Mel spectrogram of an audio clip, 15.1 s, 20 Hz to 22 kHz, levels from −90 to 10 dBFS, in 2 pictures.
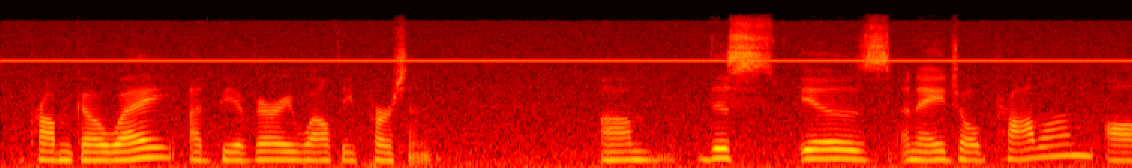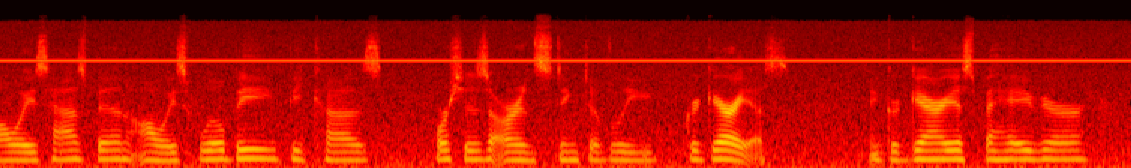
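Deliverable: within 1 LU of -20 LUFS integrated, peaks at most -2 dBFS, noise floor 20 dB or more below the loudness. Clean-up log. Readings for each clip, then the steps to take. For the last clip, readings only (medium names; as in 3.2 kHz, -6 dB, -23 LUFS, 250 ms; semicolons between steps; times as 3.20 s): steady tone 5.8 kHz; tone level -34 dBFS; noise floor -36 dBFS; noise floor target -48 dBFS; loudness -27.5 LUFS; peak level -10.5 dBFS; loudness target -20.0 LUFS
-> band-stop 5.8 kHz, Q 30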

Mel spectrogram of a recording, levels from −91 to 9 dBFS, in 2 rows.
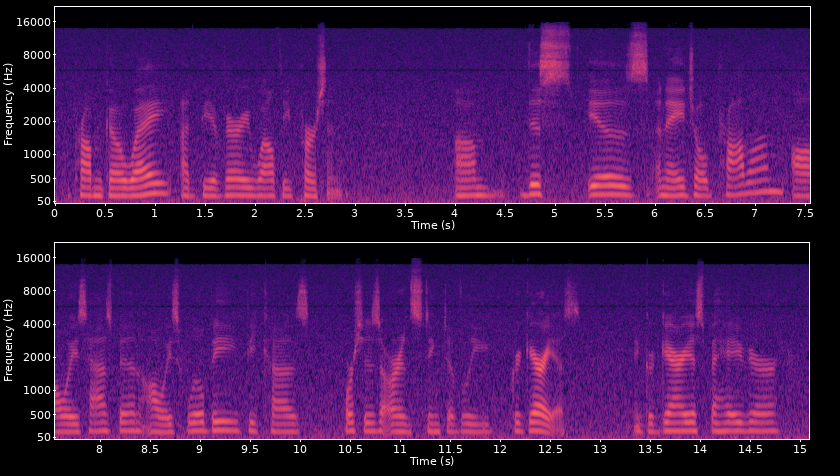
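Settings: steady tone not found; noise floor -45 dBFS; noise floor target -49 dBFS
-> noise print and reduce 6 dB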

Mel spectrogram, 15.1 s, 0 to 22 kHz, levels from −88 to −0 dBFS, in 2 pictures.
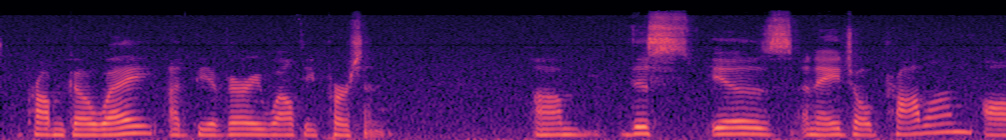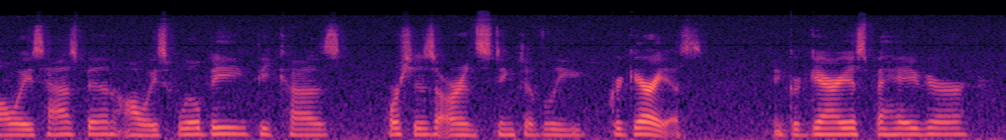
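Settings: noise floor -51 dBFS; loudness -28.5 LUFS; peak level -11.5 dBFS; loudness target -20.0 LUFS
-> trim +8.5 dB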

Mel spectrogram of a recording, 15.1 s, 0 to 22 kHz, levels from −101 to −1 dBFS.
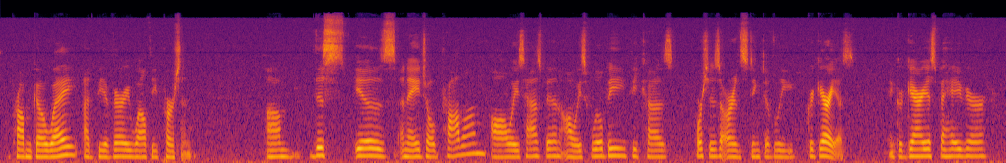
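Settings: loudness -20.0 LUFS; peak level -3.0 dBFS; noise floor -42 dBFS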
